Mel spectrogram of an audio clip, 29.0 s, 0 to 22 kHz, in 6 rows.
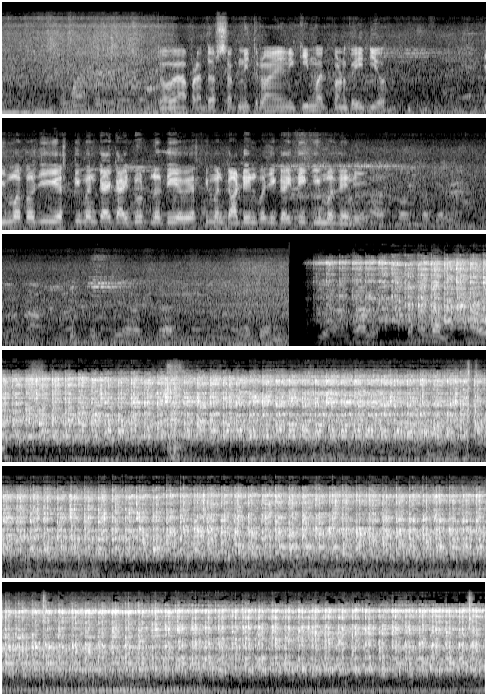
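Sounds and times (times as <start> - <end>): small engine running steadily: 12.7 - 29.0.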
